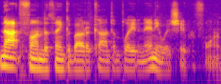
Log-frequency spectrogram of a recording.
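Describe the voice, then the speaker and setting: Talking at a very fast pace, a man with an American accent keeps his intonation fairly even. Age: 20s. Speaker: podcast host. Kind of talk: casual chat.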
